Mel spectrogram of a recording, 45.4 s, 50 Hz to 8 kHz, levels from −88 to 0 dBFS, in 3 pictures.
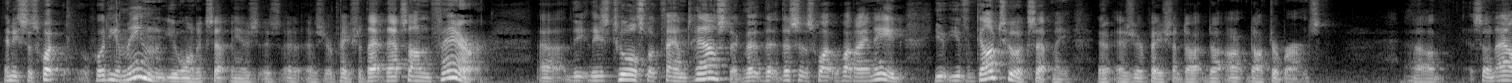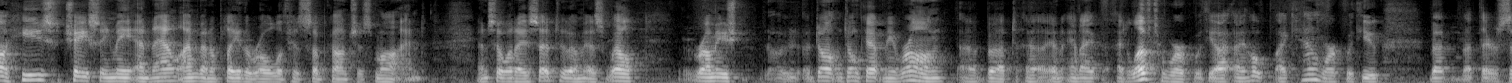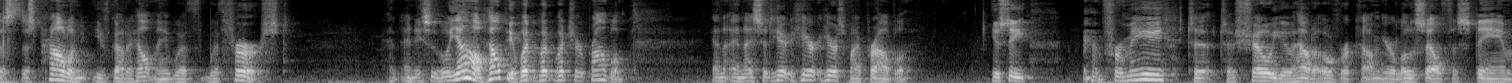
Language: English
